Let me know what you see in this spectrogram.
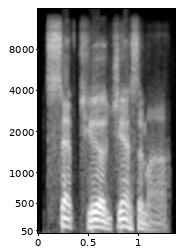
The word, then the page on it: Septuagesima: British English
